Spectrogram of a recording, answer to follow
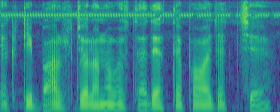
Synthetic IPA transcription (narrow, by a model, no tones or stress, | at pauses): ekʈiba̰ld͡ʑɔlanɔbost̪ʰaed̪ekʰt̪epaoad͡ʑatːɕʰe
